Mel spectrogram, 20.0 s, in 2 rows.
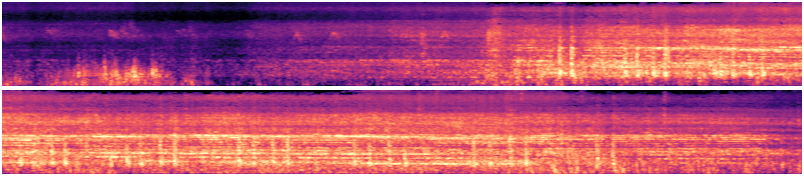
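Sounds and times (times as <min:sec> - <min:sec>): train running rumble: 0:05.0 - 0:20.0.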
